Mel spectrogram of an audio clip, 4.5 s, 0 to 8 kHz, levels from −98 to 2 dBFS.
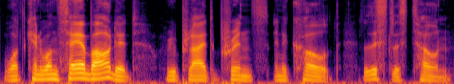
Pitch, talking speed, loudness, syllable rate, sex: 110 Hz, 185 wpm, -19 LUFS, 4.8 syllables/s, male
